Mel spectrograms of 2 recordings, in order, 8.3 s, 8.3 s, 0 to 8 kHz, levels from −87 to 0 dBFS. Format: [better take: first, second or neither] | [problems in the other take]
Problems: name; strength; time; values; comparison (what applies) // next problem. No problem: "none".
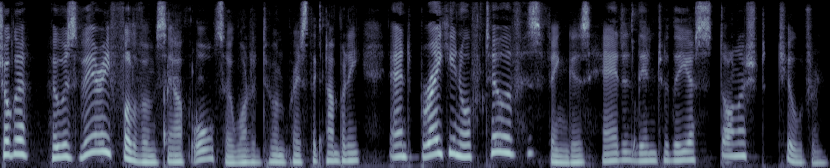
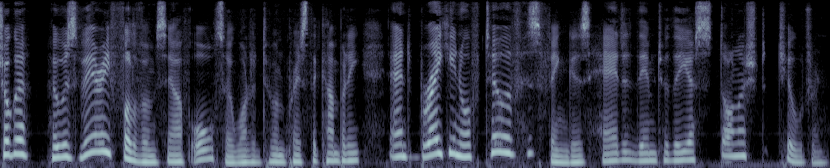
second | noise reduction (neural mask model DeepFilterNet 3)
